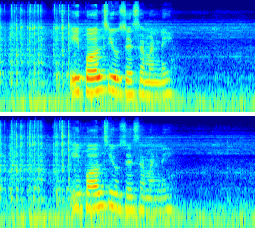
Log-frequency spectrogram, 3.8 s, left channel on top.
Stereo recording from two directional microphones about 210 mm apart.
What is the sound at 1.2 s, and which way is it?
A woman's voice, 45° left (ahead or behind).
